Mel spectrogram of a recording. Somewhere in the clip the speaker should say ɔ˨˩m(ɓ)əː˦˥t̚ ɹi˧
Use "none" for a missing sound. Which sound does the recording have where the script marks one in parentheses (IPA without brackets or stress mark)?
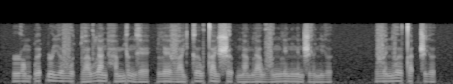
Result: ɓ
